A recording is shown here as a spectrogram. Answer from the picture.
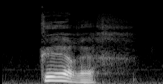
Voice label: "keurig", Dutch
